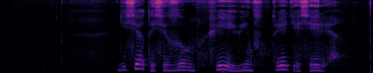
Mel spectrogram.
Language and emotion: Russian, sad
